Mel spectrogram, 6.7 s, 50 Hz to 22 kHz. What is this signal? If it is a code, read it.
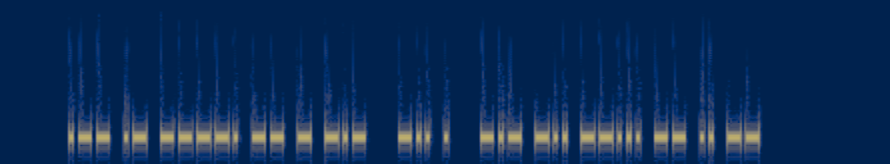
Morse code, heard as a keyed tone, about 36 wpm, 690 Hz. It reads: WA9MTK DE KD7MIM
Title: USA Callsign DE Callsign - 6 Characters - 35wpm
